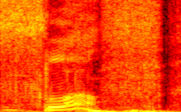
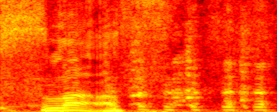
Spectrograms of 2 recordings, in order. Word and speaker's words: Slough: Someone said it's pronounced slough. It's not pronounced slough. That's the joke my stepdad makes when I'm going to Slough. He'll go, oh, slough. It's not...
